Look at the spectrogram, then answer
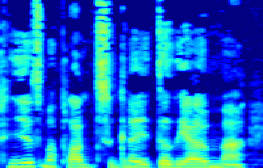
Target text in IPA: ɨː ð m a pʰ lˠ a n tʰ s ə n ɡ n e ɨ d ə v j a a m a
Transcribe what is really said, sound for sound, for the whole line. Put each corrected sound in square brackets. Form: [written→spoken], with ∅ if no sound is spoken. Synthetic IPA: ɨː ð m a pʰ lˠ a n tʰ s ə n ɡ n e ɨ d ə [v→ð] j a [a→ə] m a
